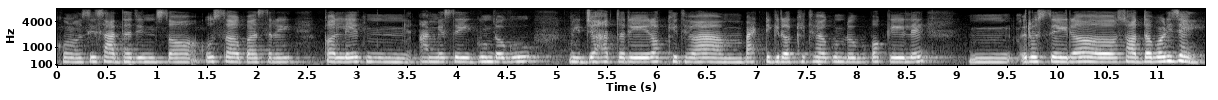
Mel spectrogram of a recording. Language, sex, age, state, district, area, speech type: Odia, female, 18-30, Odisha, Nayagarh, rural, spontaneous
